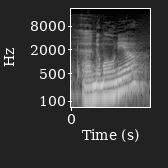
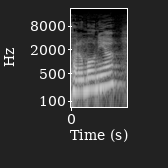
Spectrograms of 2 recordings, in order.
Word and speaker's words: pneumonia: حرف N و S قرار بگیره ما را تلفظ نمیکنیم مانند pneumonia, not pneumonia, and psychology, not psychology.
